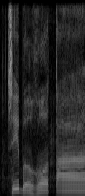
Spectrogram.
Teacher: tanwinnya ini diganti fathah biasa dan dipanjangkan satu alif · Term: mad iwat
